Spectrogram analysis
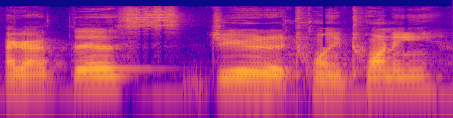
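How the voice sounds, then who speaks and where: A hobbyist collector talking through items on camera in a casual, halting way, often trailing off between points. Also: mid-range voice, fairly bright tone, slight background noise. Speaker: collector presenting a hobby video. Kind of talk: casual product walkthrough. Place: indoors in a small room at home. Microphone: handheld camera or phone near the speaker.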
